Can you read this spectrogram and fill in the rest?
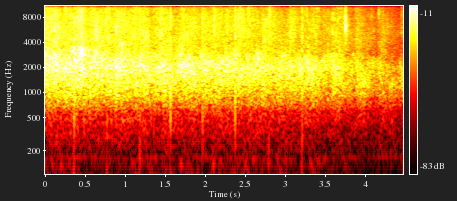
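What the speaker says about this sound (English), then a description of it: "give a good round of applause for our graduates and diplomats who are sitting this side" Audience applause for graduates at the University of South Africa's 2025 spring graduation ceremony: steady, dense clapping from a large crowd, fairly distant and soft, slowly thinning toward the end.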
